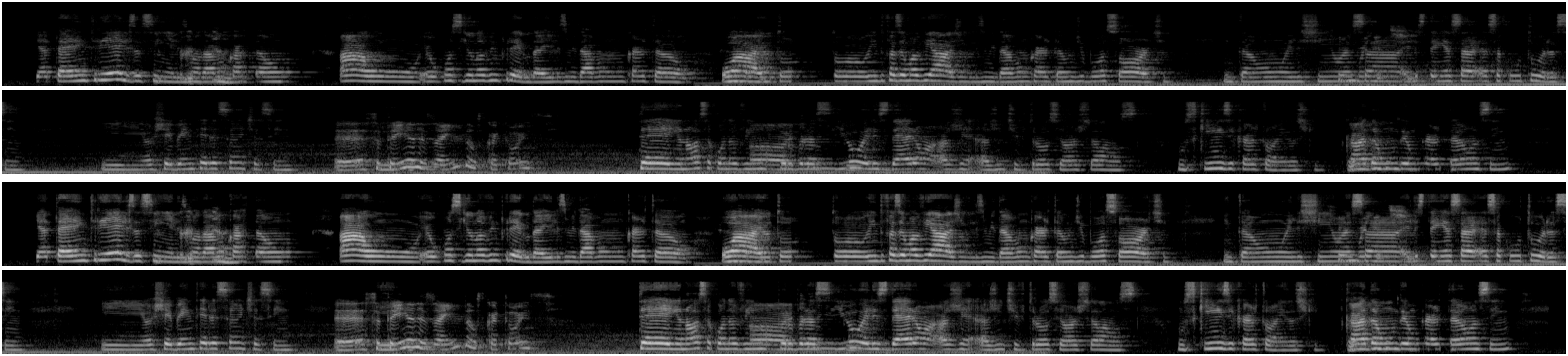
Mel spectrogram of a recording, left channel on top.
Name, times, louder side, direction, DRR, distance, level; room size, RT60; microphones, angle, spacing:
voice 1, 0.3-2.9 3.2-8.0 8.3-11.7 12.2-15.9 16.6-18.6 19.4-19.6 22.0-27.0 27.4-28.9 29.1-30.8, right 5 dB, 85° right, 1.4 m, -29 dB
voice 2, 1.8-2.4 7.2-7.7 13.4-14.3 19.0-21.2 23.1-24.3 29.1-29.6, right 3 dB, 50° right, 2.1 m, -33 dB
sound 1, 6.9-26.1, left 1 dB, 5° left, 4.2 m, -46 dB
27.0 x 16.5 x 7.7 m
head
